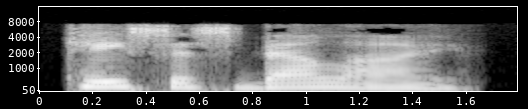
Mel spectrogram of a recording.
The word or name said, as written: casus belli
